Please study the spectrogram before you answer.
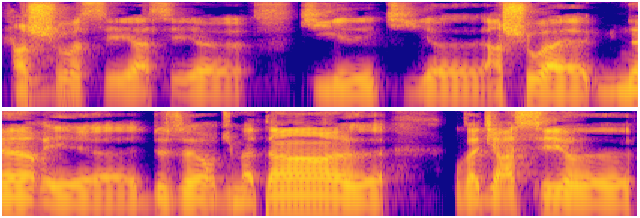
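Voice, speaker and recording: Chatty low-voiced man telling stories. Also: fairly bright tone. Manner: chatty, rambling, hesitant with many fillers. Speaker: performer, interview guest. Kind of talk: casual storytelling interview.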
